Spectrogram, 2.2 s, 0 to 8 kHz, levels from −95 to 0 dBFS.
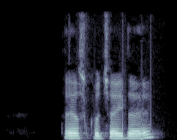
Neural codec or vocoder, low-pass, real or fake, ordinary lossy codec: vocoder, 24 kHz, 100 mel bands, Vocos; 7.2 kHz; fake; MP3, 64 kbps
